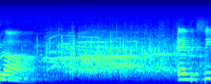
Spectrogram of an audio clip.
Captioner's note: crowd cheering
